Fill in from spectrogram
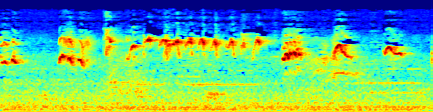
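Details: Shrike looking for a rival, giving a quick warbled phrase of high, chattering notes followed by a few separate whistled chirps.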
